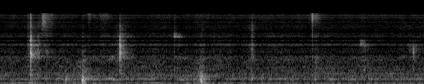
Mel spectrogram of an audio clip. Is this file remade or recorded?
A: remade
